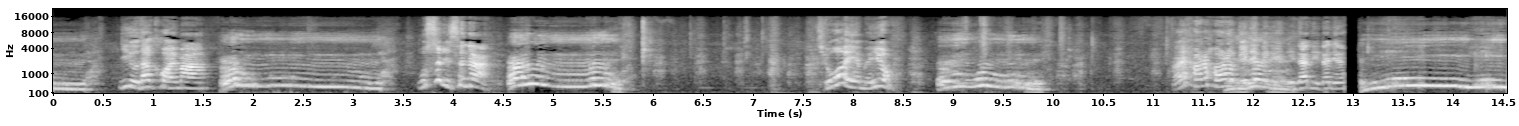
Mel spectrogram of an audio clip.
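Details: Pet Alaskan Malamute named Luoluo reacting while its owner wears a scary mask: a run of wavering, whining howls rising and falling in pitch, broken by short pauses, with human voices talking over parts of it.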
